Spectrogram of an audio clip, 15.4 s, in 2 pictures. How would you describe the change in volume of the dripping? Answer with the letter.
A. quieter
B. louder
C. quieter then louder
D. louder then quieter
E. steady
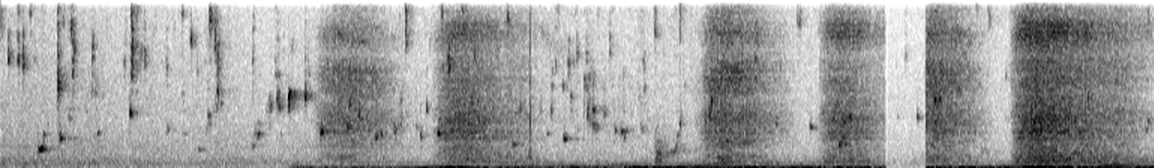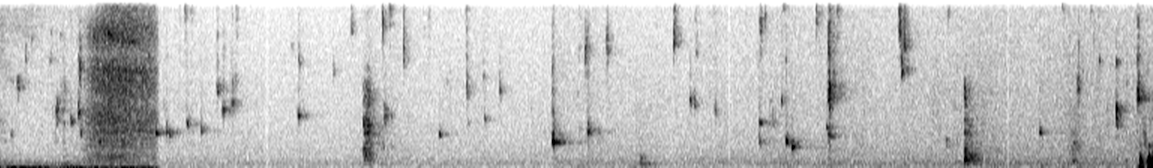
C.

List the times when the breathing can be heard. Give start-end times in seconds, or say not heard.
1.9-8.8.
